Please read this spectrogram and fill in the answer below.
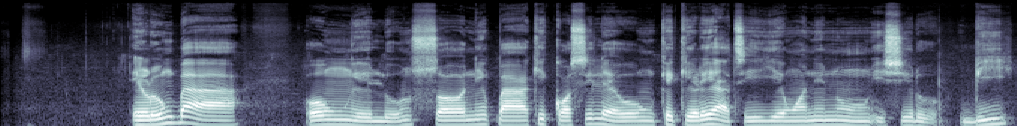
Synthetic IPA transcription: e˨ɾo˨˦n̩˦ɡ͡ba˦˨ | o˧hũ˧e˨lo˨˦n̩˦sɔ˧nĩ˦k͡pa˧ki˦˨kɔ˧si˦lɛ˦˨o˧hũ˧ke˦ke˧ɾe˦a˦˨tʰi˨˧˦je˧w̃ɔ̃˧nĩ˦nũ˦ḭ˨ʃi˧ɾo˨bi˨˦

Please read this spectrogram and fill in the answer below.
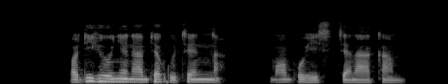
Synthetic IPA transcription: ɔ˨dɪ˦ɦo˦ɲe˦na˨bja˦kʷu˨te˦n̩˦na˨ | m˦ɔ˦bʊ˨ɣɪ˦si̥˨te˦na˦ka˦m̩˦

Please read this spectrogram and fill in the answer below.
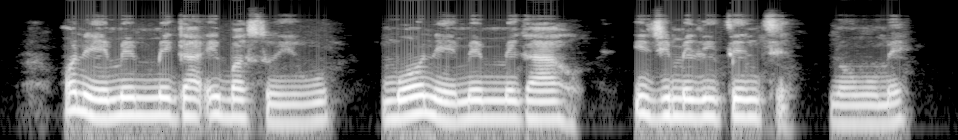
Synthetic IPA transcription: ɔ˦ne˨e˨me˦m̩˦me˦ɡa˦ʔɪ˦ɡ͡ba˦so˨i˨wu˦ | m˦ɔ˦ne˨e˨me˦m̩˦me˦ɡa˦a˦ɦʊ˨ | i˦d͡ʒi˦me˦li˦te˦n̩˦tɪ˨ | no˨ŋʷu˨me˦

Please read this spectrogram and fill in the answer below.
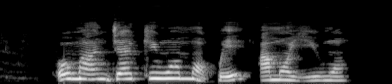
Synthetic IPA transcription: o˦mãː˦˧n̩˦d͡ʒɛ˦ki˦w̃ɔ̃˦mɔ̃˦˨k͡pe˨˦a˧mɔ̃˧ji˨˦w̃ɔ̃˧

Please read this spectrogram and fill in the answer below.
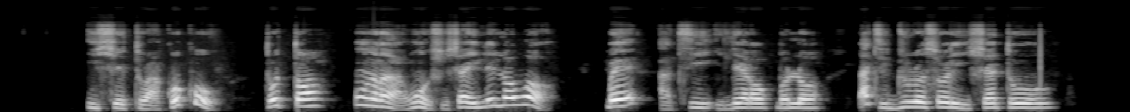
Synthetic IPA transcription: i˨ʃe˨to˨a˨ko˨˦kʰo˦˨ | to˦tɔ˦ | nũ˦ɾ̃ã˧˦a˨w̃ɔ̃˧o˨ʃi˨ʃɛ˨˦i˧le˦lɔ˦wɔ˦˨ | k͡pe˦ | a˦˨tʰi˧i˨le˨˦ɾɔ˧k͡pɔ˧lɔ˧ | la˦ti˧du˦ɾo˦so˦ɾi˦i˧ʃɛ˦to˦

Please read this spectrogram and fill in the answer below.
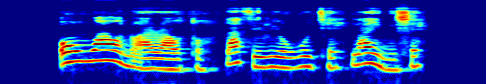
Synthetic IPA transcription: o˦ũ˦wa˦ɔ˦˨nṵ̃˨a˨ɾa˨ɔ˨tɔ˨la˦ti˧ɾi˦o˧wo˦d͡ʒɛ˧la˦i˦˨nĩ˨˦ʃɛ˦

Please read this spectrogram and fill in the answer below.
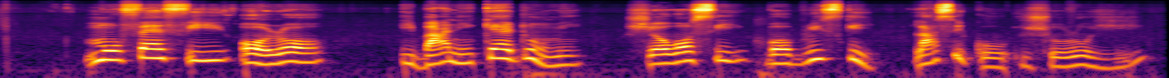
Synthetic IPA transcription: mo˧fɛ˦fi˧ɔ˨ɾɔ˧ | i˨ba˨˦nĩ˨˧˦kɛ˦dũ˦˨mĩ˧ | ʃe˧˦ɔ˧wɔ˦si˦bɔ˧bɾi˦ski˦˨ | la˨˦si˦˨ko˨i˨ʃo˨ɾo˧˨jiː˨˦

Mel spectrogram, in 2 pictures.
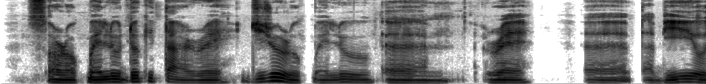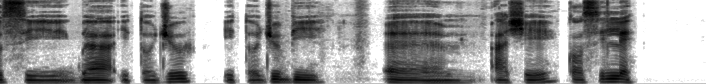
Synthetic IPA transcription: sɔ˨ɾɔ˨k͡pɛ˨lu˦do˦ki˦ta˦˨ɾɛ˧d͡ʒi˨˦ɾo˦˨ɾo˨k͡pɛ˨lu˦ɛ˦˨mɾɛ˧˨ | ta˨bi˨˦o˧si˨ɡ͡ba˧˦i˨tɔ˨d͡ʒu˦ | i˦˨tɔ˨d͡ʒu˦bi˧ | ɛ˦˨ | a̰˨ʃe˨˦kɔ˧si˦lɛ˦˨

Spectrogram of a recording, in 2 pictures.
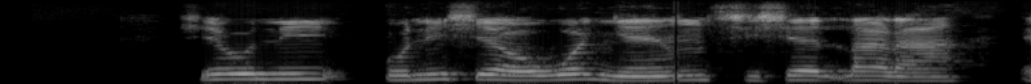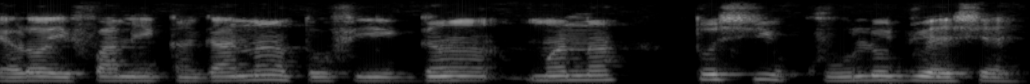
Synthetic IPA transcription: ʃe˦o˦nĩ˦ | o˧nĩ˦ʃɛ˦ɔ˧wɔ˦ɲɛ̃˨n̩˦si˧ʃɛ˦la˦ɾa˧ | ɛ˨ɾɔ˧i˨fa˧mĩ˧kã˨ɡa˧˦nãː˦˨to˨˦fi˧ɡã˦mã˦nã˦ | to˦si˦˨kʰu˨˦lo˦d͡ʒu˦ɛ˧ʃɛ˦˨

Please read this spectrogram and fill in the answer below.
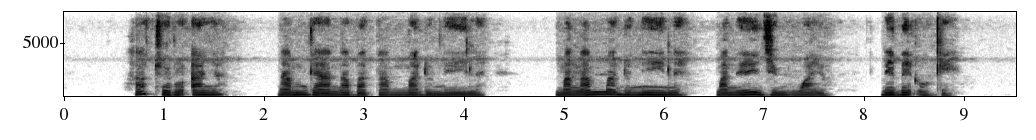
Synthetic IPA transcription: ha˦t͡ʃʊ˨ɾʊ˨ʔa˦ɲa˦ | na˨m̩˦ɡa˨a˨na˦ba˨ta˦m̩˦ma˦dʊ˨niː˦le˦ | ma˨na˨m̩˦ma˦dʊ˨niː˦le˦ | ma˨ne˦d͡ʒi˨m̩˨wa˦ɲɔ˨ | ne˦be˦ʔo˨ke˨

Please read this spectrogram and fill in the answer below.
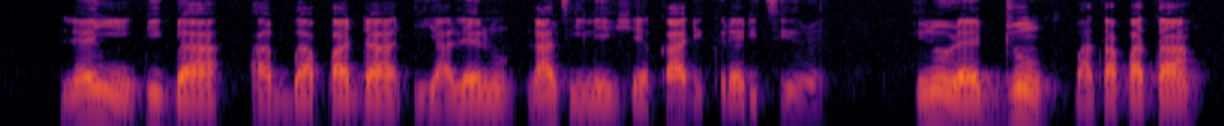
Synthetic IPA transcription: lɛ˦j̃ĩ˧ɡ͡bi˦ɡ͡ba˧ | a˨ɡ͡ba˨k͡pa˧˦da˧i˨ja˨lɛ˦lũ˧˦la˦ti˧le˦i˦˨ʃɛ˧˦ka˦˨di˨kɾɛ˦di˦ti˨ɾɛ˨ | ĩ˦nũ˦ɾɛ˨˦dũ˦˨k͡pa˨ta˦k͡pa˦ta˦

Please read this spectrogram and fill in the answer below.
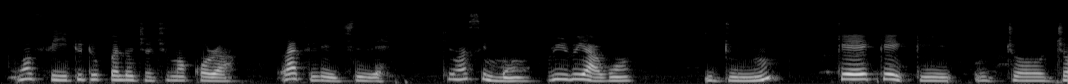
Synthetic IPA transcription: w̃ɔ̃˦fi˧i˧du˦du˦k͡pɛ˦lo˦d͡ʒɔ˧d͡ʒu˦mɔ̃˦kɔ˧ɾa˧ | la˦˨ti˨˧le˦˨e˨d͡ʒĩ˨˦lɛ˦˨ | ki˦w̃ɔ̃˦si˦˨mɔ̃˨ɾi˦ɾi˦a˦˨w̃ɔ̃˧ | i˨dũ˨nũ˨˦ | ke˦ke˦˨ke˨˧˦ | o˨˧d͡ʒɔ˧d͡ʒɔ˦

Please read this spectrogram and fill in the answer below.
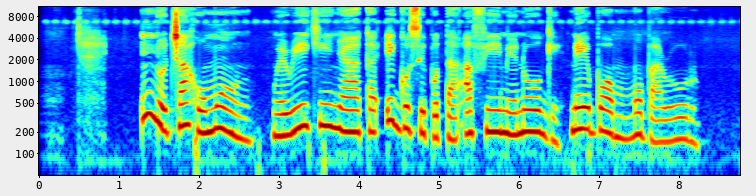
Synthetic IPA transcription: n̩˦ɲo˨t͡ʃa˦hʊ˨m˦o˦˨nʊ˨ŋʷe˨ɾi˦kʰi˦ɲa˦a˦ka˦ɪ˦ɡo˨sɪ˨pʊ˨ta˨ʔa˦fi˦me˦no˦ɡe˨ne˦bɔ˦˨m̩˨mʊ˦ba˨ɾu˦ɾu˨

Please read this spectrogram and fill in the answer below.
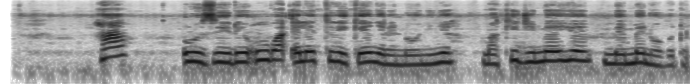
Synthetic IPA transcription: ha˦ | ɾu˨zi˨ɾi˨ŋ̩˦ɡʷa˦ʔe˨le˦k̚tɾi˨ke˦ɲe˨ɾe˨no˨ɲi˨ɲe˦ | ma˨kɪ˦d͡ʒi˨me˦ɦe˦m̩˨me˨m̩˦me˦nɔ˨bʊ˨tʊ˨

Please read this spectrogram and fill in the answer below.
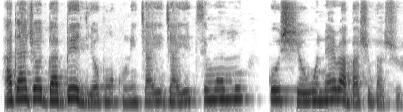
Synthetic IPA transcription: a˧da˦d͡ʒɔ˦ɡ͡ba˧be˦˨li˨ɔ˧bũ˧o˧kũ˨ɾ̃ĩ˧d͡ʒa˧je˦d͡ʒa˧je˦ti˦w̃ɔ̃˦mũ˦ | k͡po˦ʃe˧o˧wo˦nɛ˦ɾa˦˨ba˨˦ʃu˦˨ba˨ʃu˦

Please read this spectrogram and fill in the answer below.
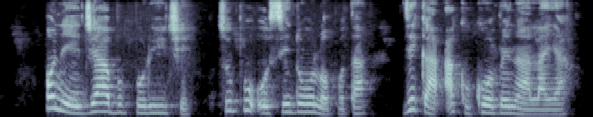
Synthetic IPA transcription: ɔ˦ne˨d͡ʒi˦a˦bʊ˦pʊ˨ɾi˦i˦t͡ʃe˨ | tu˦pʊ˦ʔo˨si˦nʊ˦lɔ˨pʊ˨ta˦ | dɪ˦ka˨ʔa̰˦kʊ˨ko˦me˦na˨la˨ja˦

